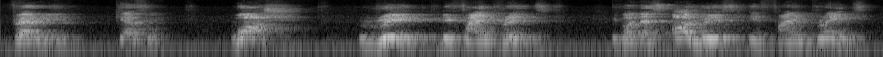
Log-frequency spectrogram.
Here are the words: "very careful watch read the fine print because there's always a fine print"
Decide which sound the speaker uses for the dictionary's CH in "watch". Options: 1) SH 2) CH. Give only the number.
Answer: 1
